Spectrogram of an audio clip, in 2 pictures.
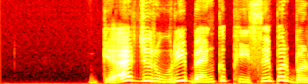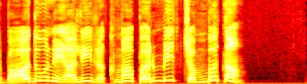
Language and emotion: Dogri, surprised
